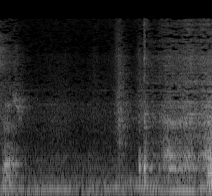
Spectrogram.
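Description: Faint handling noise: a light click past the middle, then soft rubbing near the end, as a hand and a chocolate egg half come to the frying pan.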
